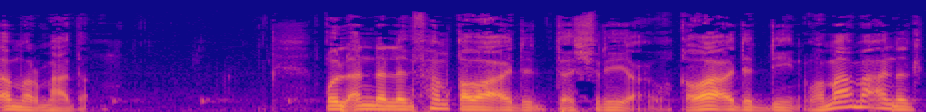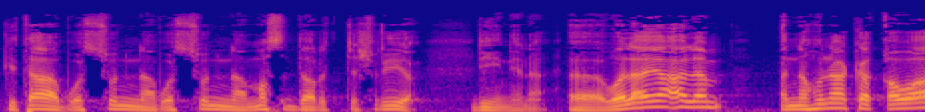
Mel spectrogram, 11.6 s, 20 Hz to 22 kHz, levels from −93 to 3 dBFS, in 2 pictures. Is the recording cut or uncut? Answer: cut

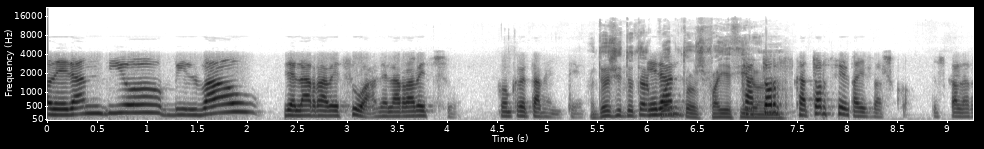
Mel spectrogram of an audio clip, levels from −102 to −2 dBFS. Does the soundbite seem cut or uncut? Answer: cut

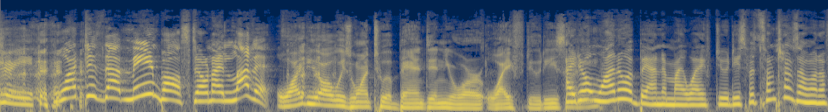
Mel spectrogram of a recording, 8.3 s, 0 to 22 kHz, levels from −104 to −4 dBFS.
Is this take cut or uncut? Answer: uncut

